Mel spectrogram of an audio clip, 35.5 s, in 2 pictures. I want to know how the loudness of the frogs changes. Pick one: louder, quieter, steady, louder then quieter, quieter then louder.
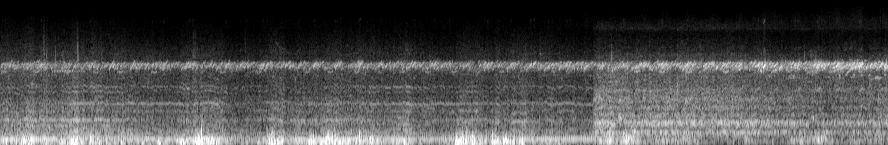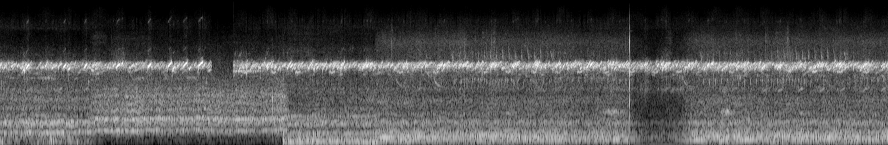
louder.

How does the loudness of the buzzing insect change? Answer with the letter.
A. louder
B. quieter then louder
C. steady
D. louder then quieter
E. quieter
E.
